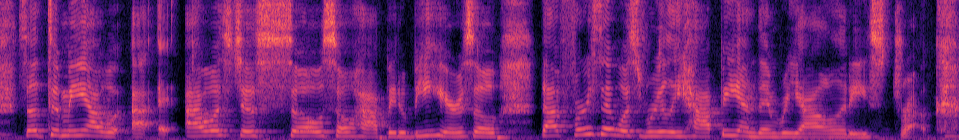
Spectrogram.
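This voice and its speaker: At a moderate pace, a woman talks in a Spanish accent with ordinary pitch variation. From Cuba (Havana), moved to US at 14. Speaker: lawyer. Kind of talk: podcast interview.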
